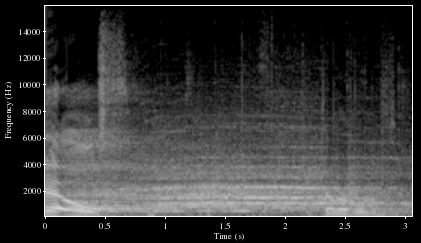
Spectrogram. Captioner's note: crowd cheering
